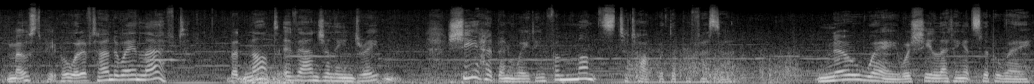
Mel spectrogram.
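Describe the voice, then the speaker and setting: A woman's voice: sits low, expressive, moderate pace, over music. A woman acting in a game as an affectionate, playful wife who also narrates with a wry touch. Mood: wry, storytelling. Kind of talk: dramatic game narration and dialogue.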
